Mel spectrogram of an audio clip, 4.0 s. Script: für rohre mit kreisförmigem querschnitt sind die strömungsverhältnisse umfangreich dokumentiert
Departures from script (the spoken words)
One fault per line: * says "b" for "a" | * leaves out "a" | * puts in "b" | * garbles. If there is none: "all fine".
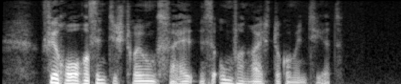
* leaves out "mit kreisförmigem querschnitt"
